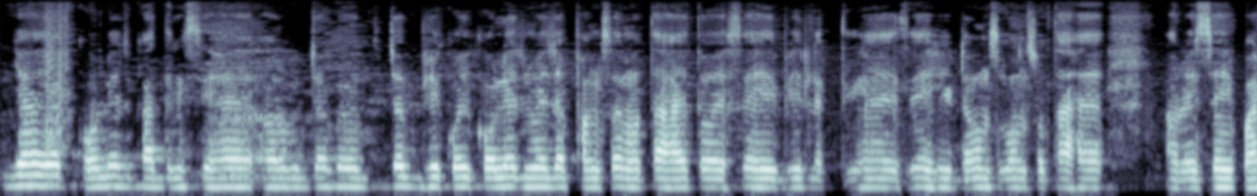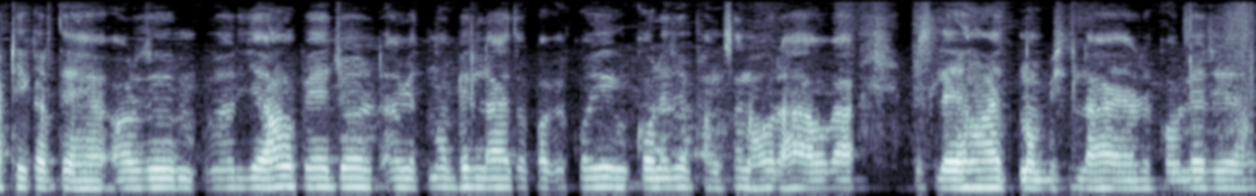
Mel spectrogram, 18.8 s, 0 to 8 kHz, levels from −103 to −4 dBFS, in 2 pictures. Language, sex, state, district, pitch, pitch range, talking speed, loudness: Hindi, male, Bihar, Lakhisarai, 140 Hz, 135-145 Hz, 170 wpm, -18 LUFS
